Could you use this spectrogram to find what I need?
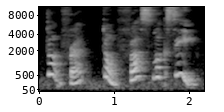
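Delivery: high, squeaky soothing; mouse squeaks. Acted. Mouse comforts the crying bear, high squeak. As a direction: coax the bear in a tiny high voice. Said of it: "Mouse squeaks".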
